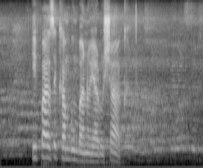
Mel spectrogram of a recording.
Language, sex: Venda, male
